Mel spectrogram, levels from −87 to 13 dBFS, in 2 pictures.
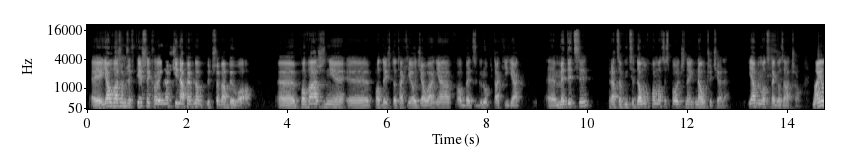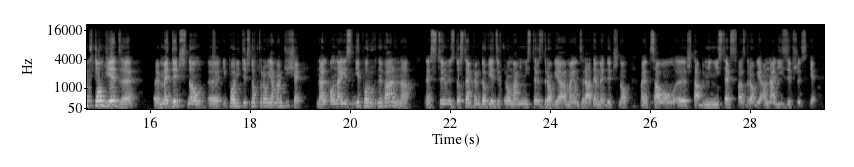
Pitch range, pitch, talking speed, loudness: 120-160 Hz, 135 Hz, 130 wpm, -21 LUFS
